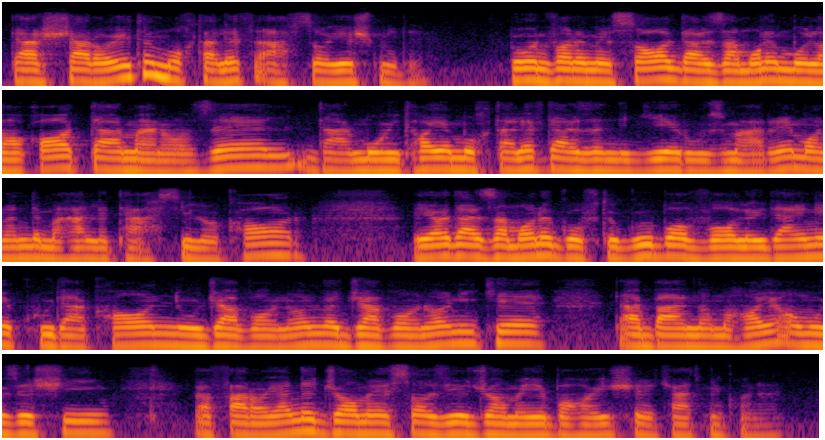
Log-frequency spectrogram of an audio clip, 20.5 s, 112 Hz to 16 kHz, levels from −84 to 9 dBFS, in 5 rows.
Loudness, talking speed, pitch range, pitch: -18 LUFS, 145 wpm, 135-150 Hz, 140 Hz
